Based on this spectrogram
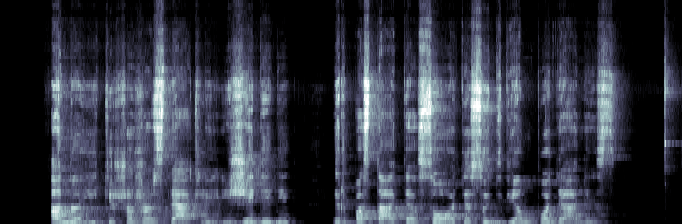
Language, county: Lithuanian, Tauragė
